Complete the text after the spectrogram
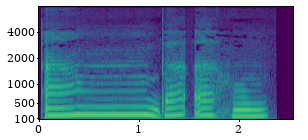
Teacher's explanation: چھوٹی میم پر بھی ہمیشہ غنہ کیا جاتا ہے، لیکن ہونٹوں کو نہایت نرمی سے ملاتے ہوئے، جبکہ میم شد کے غنہ میں ہونٹوں کو کچھ مضبوطی سے ملایا جاتا ہے، جیسے فَلَمَّا أَنبَأَهُم۔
